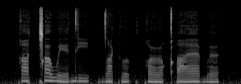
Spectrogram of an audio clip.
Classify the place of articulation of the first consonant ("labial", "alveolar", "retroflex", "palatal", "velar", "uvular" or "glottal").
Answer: uvular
